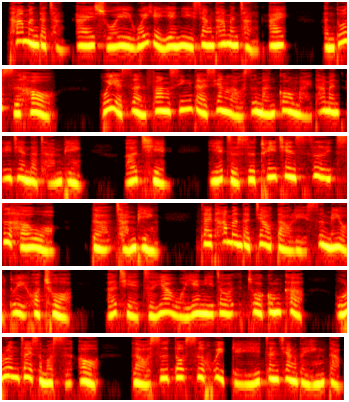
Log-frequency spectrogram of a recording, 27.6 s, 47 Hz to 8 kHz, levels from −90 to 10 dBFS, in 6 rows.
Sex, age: female, 20-39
